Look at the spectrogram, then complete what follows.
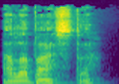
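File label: "alabaster", British English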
